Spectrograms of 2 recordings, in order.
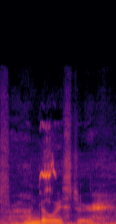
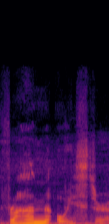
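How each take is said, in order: First: The first word ends with a d sound. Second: The first word ends with an n sound. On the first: The speaker calls it wrong. "I always say frond with a D" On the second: The speaker calls it right. "it's just with an N"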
